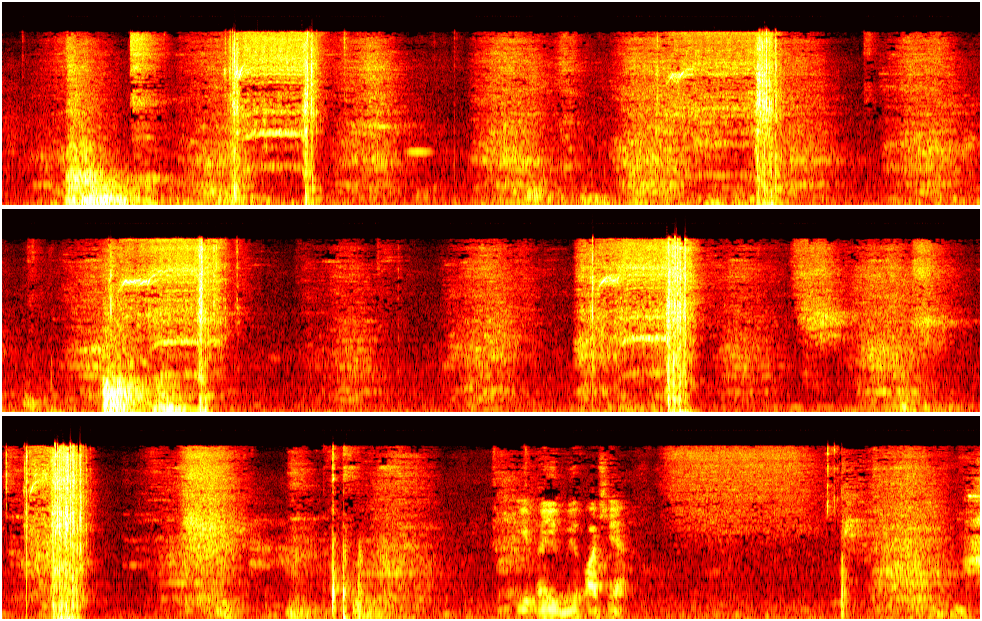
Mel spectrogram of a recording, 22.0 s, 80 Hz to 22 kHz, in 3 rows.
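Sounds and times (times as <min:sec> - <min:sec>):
power drill whining: 0:01.6 - 0:03.0, 0:04.6 - 0:07.0, 0:07.9 - 0:09.2, 0:11.6 - 0:12.6.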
